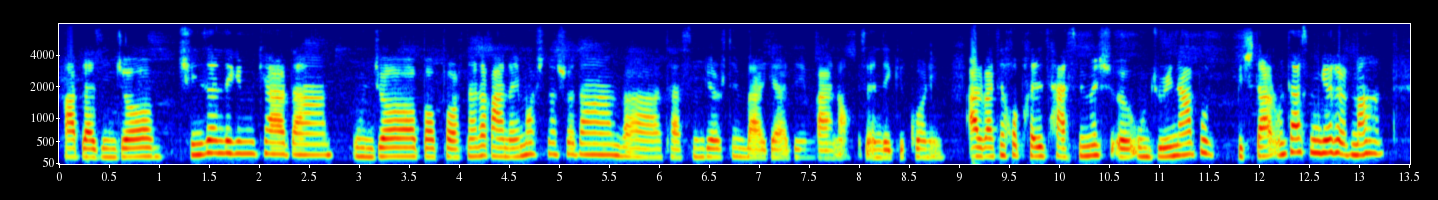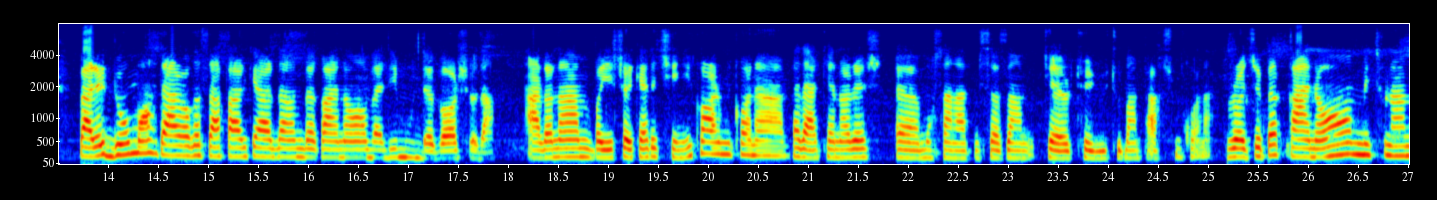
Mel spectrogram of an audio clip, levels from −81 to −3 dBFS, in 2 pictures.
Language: Persian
